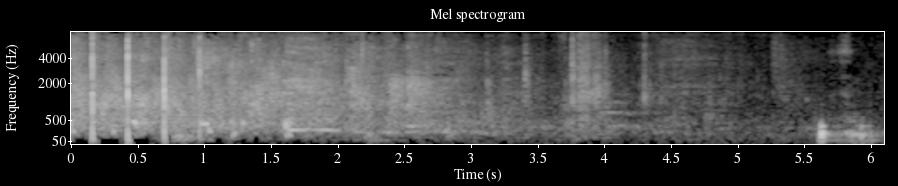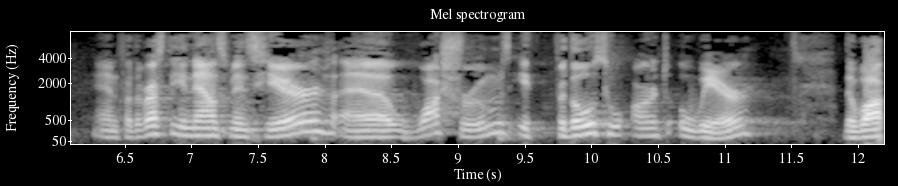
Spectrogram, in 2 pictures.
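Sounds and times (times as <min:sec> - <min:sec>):
audience applause for the tech team: 0:00.0 - 0:03.5
speech: 0:06.4 - 0:12.1.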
